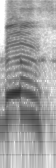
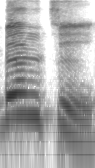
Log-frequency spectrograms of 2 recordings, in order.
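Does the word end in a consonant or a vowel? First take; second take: consonant; vowel. First: The word ends on a consonant sound. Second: The word ends with an added i vowel. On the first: "ইংরেজি শব্দ বেঞ্চ" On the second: "রস্বই নিয়ে আসছি"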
